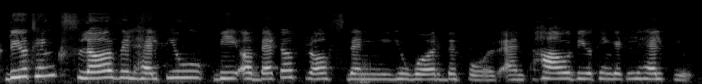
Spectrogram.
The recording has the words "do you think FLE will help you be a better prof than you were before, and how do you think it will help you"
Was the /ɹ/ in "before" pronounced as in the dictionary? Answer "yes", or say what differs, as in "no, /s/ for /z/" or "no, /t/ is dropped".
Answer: yes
